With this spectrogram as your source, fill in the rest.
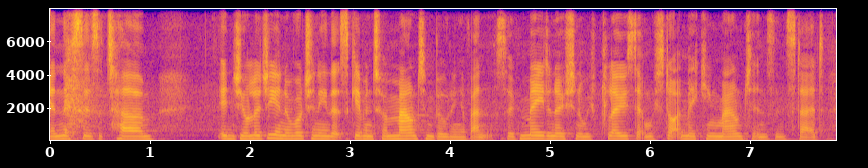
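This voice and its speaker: Audible echo fills the room as a woman speaks at a very fast pace. Her voice is fairly low in pitch. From Cornwall (Penwith). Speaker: geologist. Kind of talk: lecture. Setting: talk event with audience.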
